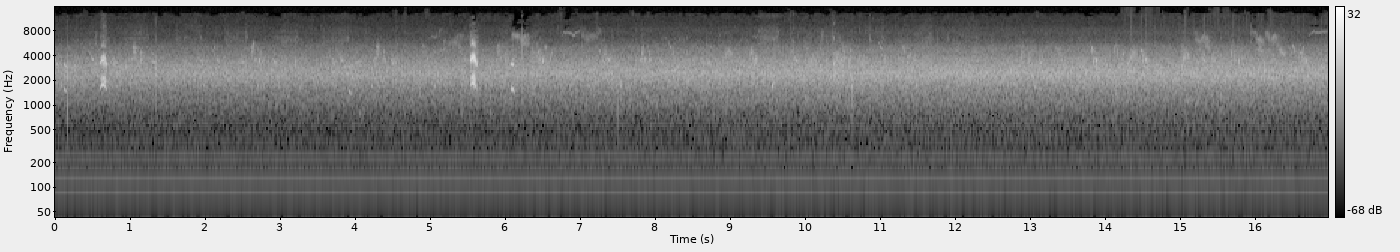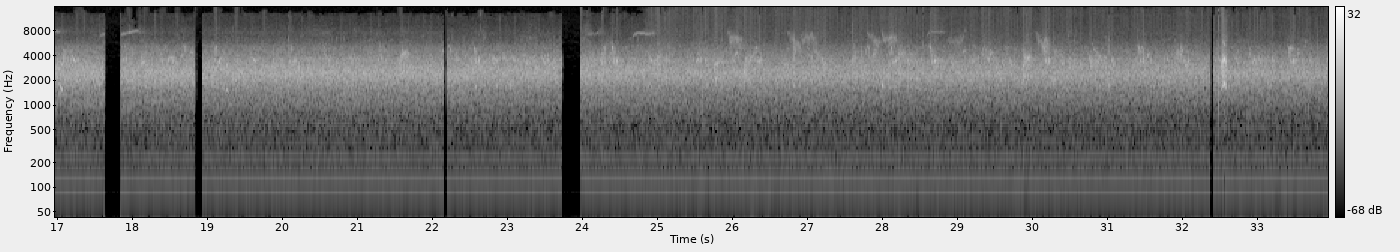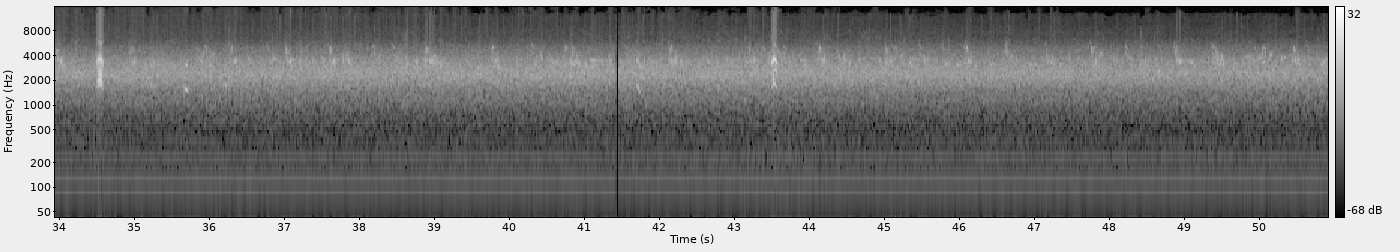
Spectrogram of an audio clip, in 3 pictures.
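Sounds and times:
low electrical hum: 0.0 - 50.9
rain hissing on microphone: 0.0 - 50.9
faint high bird chirps: 21.2 - 50.9.

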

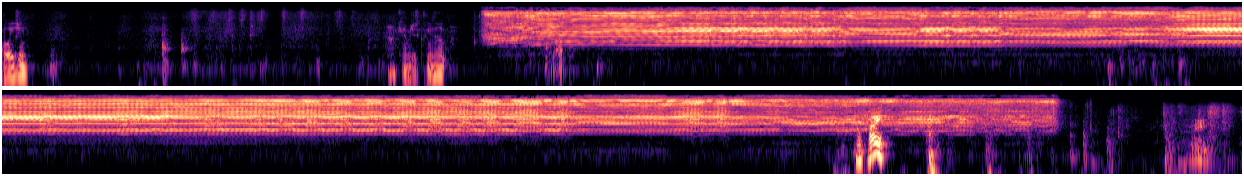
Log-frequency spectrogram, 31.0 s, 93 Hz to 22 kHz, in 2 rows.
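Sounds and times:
electric hair clippers buzzing: 5.9 - 28.8.

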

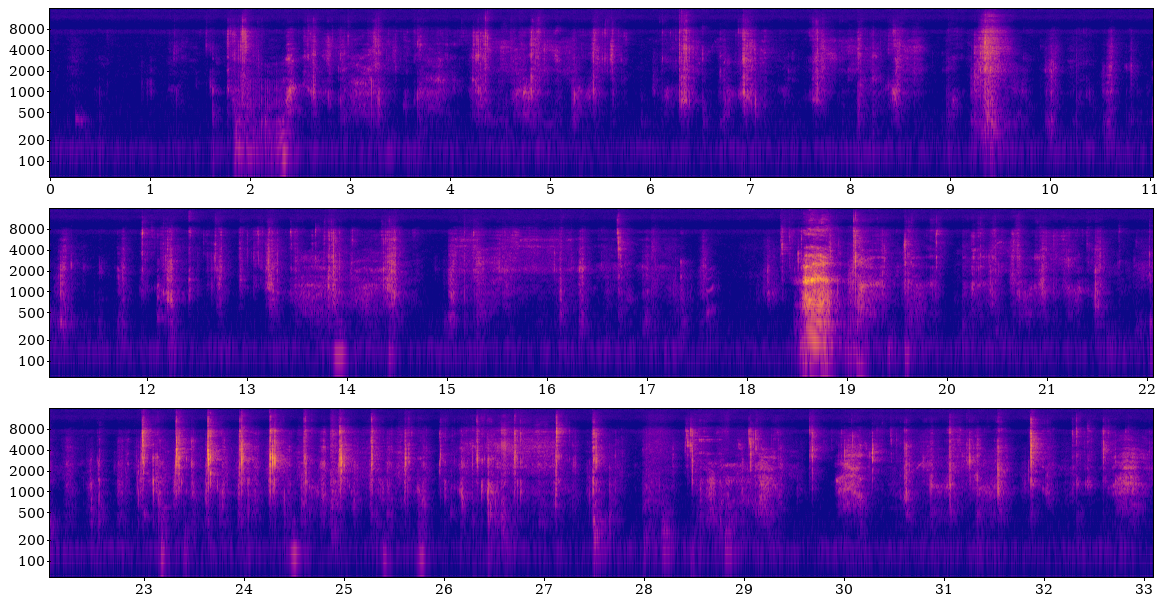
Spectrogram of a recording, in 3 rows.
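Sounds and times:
chewing and crunching broccoli: 0.5 - 33.0
mouth noises: 18.4 - 19.4.

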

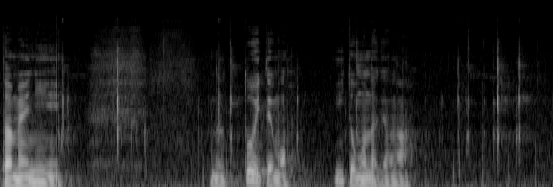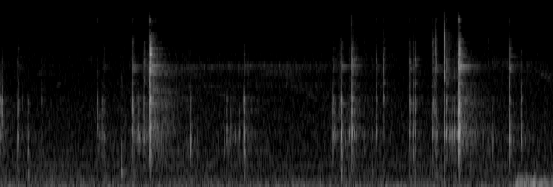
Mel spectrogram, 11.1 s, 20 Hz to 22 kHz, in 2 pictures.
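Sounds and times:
hands clicking and tapping engine: 0.6 - 8.2.

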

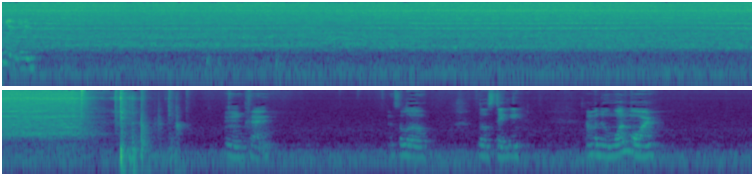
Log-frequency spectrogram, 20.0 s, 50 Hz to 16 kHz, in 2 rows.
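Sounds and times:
hair dryer blowing: 0.0 - 11.5.

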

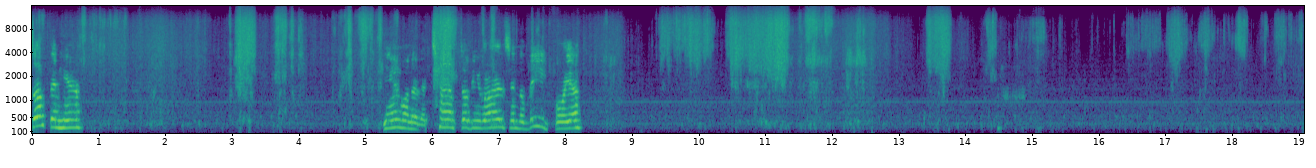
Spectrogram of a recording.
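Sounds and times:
bags rustling and crinkling: 0.0 - 19.0.

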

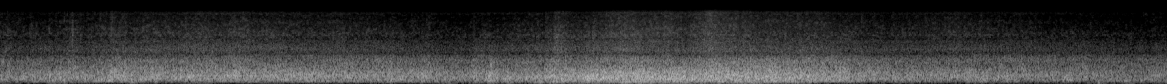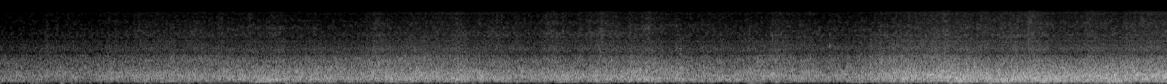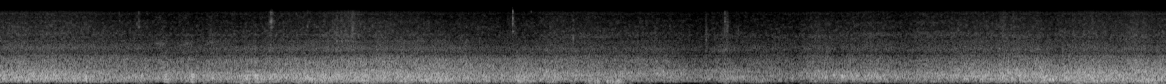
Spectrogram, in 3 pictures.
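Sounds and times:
waves breaking on concrete: 13.2 - 35.0.

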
